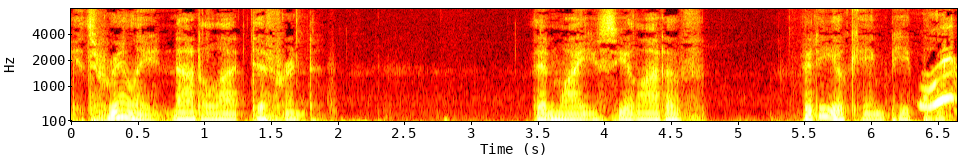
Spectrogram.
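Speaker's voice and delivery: deep, hushed, barely audible ASMR murmur. Asked to respond in an ASMR voice, the speaker continues the point in ASMR voice. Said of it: "can you respond in your A S M R voice?".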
